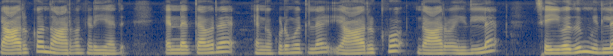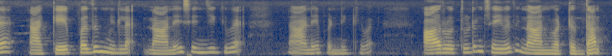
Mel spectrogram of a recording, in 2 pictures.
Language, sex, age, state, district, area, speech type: Tamil, female, 45-60, Tamil Nadu, Dharmapuri, rural, spontaneous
